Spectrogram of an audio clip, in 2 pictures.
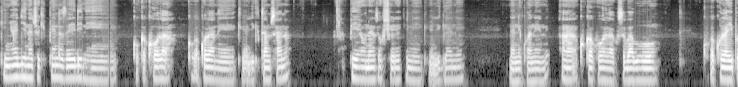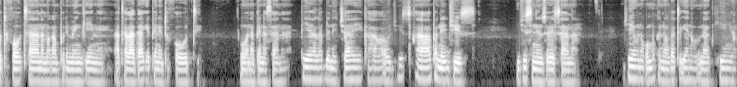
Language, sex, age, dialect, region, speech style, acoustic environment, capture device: Swahili, male, 18-24, Tanzania - Dar es Salaam, Tanzania, happy; focused, silence, mobile / Linux / Chrome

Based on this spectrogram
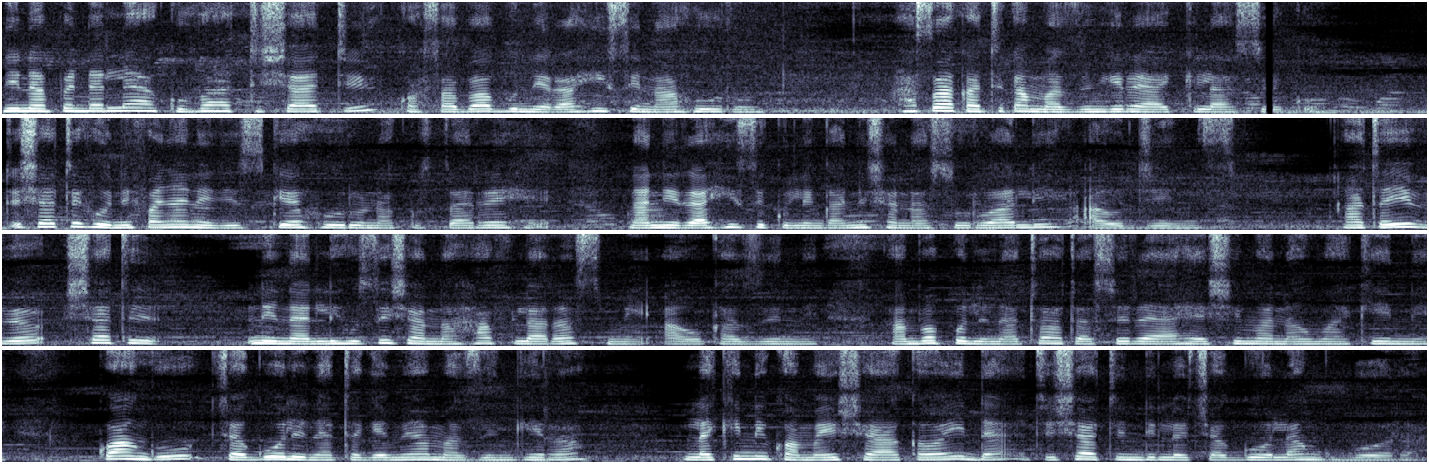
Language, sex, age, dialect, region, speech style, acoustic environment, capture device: Swahili, male, 18-24, Kenya - Nairobi Sheng-influenced, Kenya, relaxed, nature; music, mobile / Linux / Chrome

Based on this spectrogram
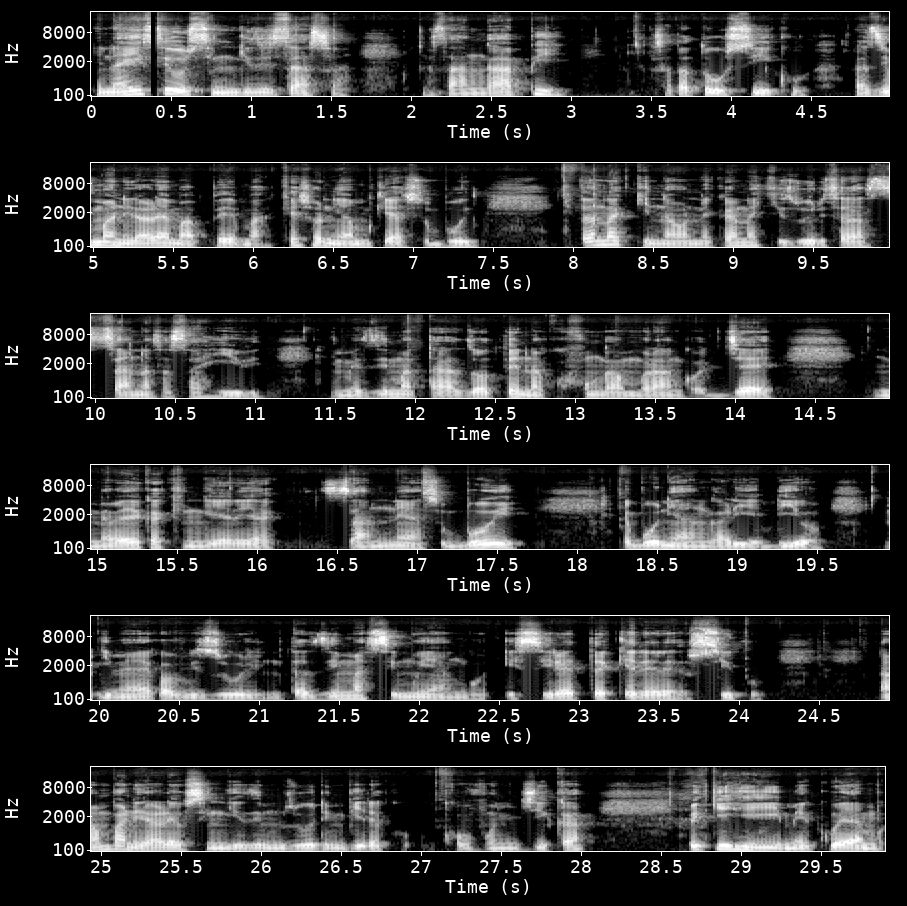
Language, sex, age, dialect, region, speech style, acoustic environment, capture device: Swahili, male, 18-24, Kenya - Nairobi Sheng-influenced, Kenya, happy; focused, nature; appliances, mobile / Linux / Chrome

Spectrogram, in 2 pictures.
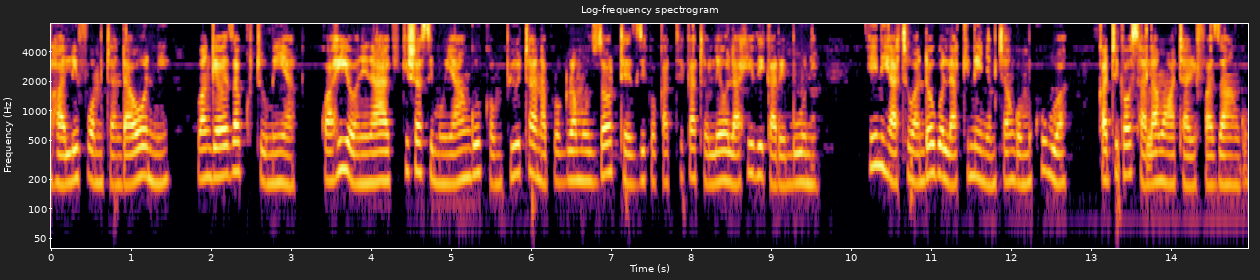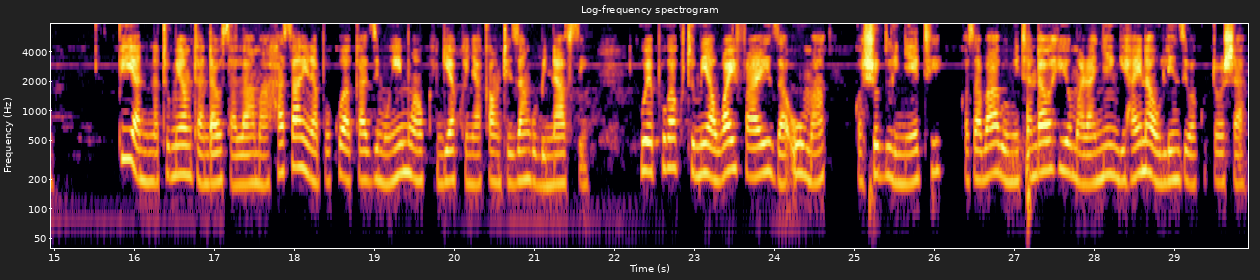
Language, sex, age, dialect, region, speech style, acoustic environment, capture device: Swahili, female, 25-34, Kenya - Mombasa, Kenya, focused; relaxed, silence, mobile / Linux / Chrome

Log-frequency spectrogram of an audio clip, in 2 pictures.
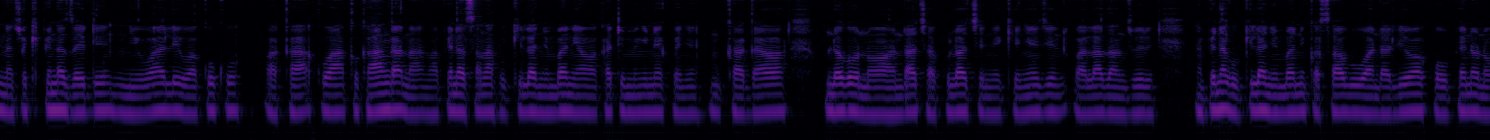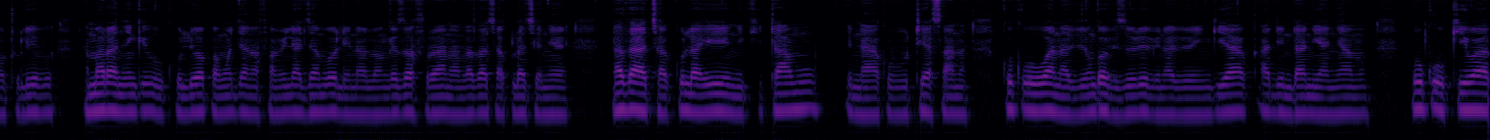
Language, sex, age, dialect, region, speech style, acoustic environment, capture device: Swahili, male, 25-34, Kenya - Nairobi Sheng-influenced, Kenya, relaxed, silence, desktop / Windows / Chrome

